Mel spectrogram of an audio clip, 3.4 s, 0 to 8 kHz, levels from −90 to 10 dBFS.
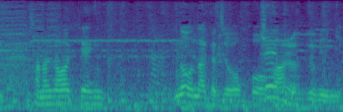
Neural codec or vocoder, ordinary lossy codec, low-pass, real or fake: none; none; none; real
